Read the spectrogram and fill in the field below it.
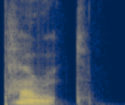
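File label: "parrot", British English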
